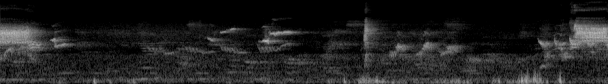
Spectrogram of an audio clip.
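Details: Buzzy bursts from a pet red-winged blackbird frame a stretch of soft whistles and chirps, with a few low knocking sounds in between.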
